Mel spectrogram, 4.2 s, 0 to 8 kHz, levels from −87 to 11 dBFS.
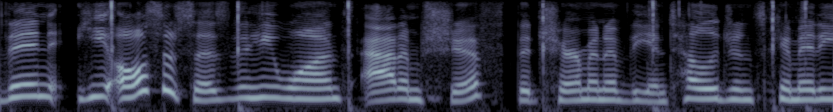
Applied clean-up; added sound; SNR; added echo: neural mask model RNNoise.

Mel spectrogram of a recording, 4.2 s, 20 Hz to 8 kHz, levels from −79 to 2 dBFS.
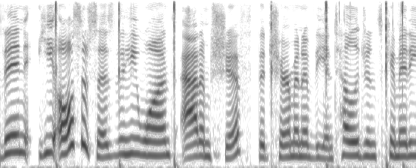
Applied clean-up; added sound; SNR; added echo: none; Scissors; 13 dB; none.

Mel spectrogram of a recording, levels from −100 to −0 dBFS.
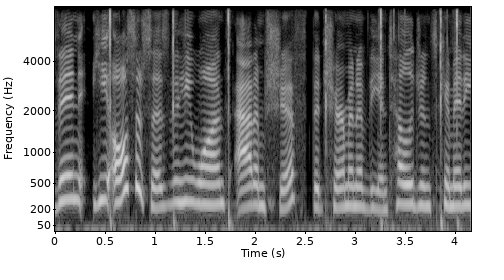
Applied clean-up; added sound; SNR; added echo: neural mask model Resemble Enhance denoiser.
